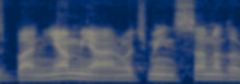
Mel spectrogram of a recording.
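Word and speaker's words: בנימין: does that make sense so bunyamian is how you write down the name Benjamin the name Benjamin is banyamyan which means son of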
